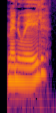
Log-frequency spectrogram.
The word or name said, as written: MANUALET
